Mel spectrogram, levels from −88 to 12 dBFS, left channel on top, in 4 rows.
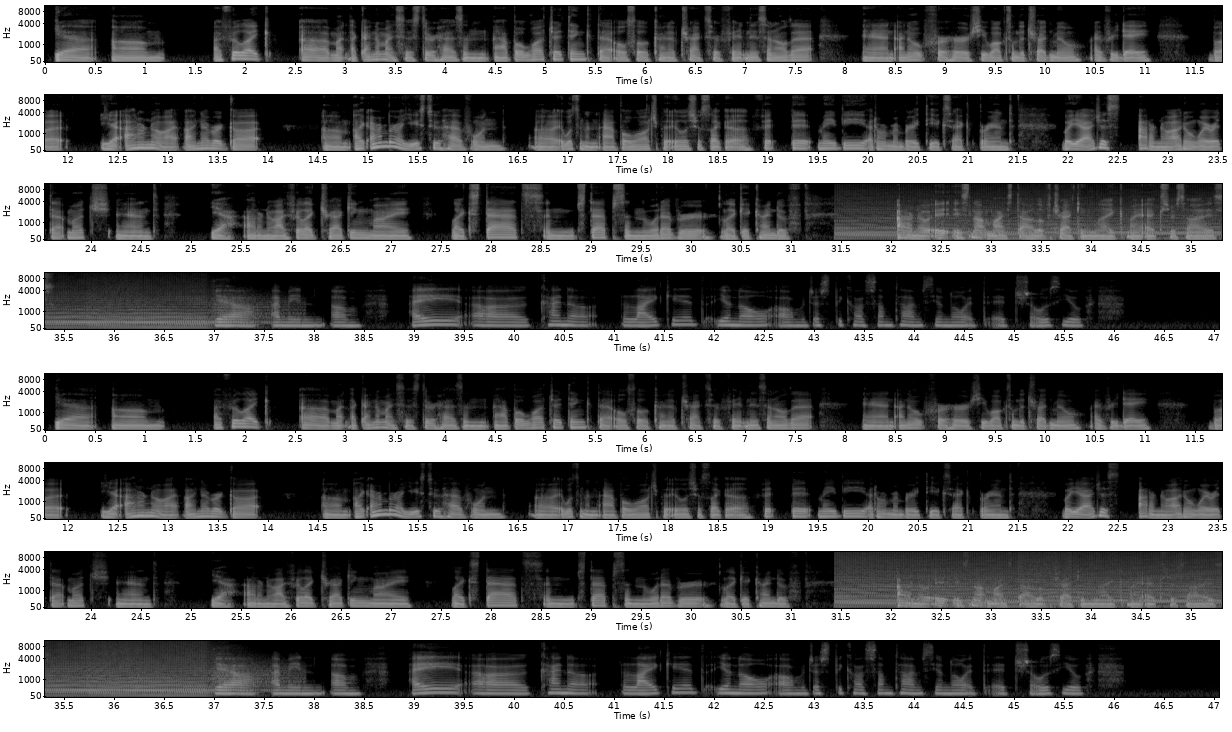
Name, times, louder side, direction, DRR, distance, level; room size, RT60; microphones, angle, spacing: voice 1, 0.1-1.2 1.7-2.2 2.5-11.4 11.6-12.0 12.3-13.9 14.5-24.8 25.2-27.2 27.6-31.3 32.0-35.4, left 3 dB, 60° left, 0.8 m, -36 dB
sound 1, 31.4-37.9, right 2 dB, 35° right, 2.0 m, -44 dB
voice 2, 36.7-46.2, right 1 dB, 15° right, 0.8 m, -42 dB
open air
head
